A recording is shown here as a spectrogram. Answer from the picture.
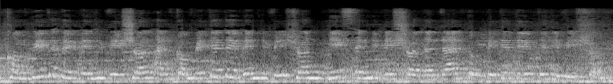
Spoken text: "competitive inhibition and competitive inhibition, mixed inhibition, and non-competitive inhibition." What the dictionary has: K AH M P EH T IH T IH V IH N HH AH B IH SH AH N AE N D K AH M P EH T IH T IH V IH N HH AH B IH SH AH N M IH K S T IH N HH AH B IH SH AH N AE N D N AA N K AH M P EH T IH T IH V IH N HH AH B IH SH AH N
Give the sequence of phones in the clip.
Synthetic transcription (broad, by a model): K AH M P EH T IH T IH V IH N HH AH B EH SH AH N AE N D K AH M P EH T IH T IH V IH N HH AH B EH SH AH N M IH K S IH N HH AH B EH SH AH N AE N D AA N K AH M P EH T IH T IH V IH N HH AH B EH SH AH N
